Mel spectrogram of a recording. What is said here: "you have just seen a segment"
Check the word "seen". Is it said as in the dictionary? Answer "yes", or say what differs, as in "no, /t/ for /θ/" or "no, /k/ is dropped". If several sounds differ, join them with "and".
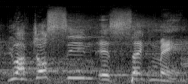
yes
